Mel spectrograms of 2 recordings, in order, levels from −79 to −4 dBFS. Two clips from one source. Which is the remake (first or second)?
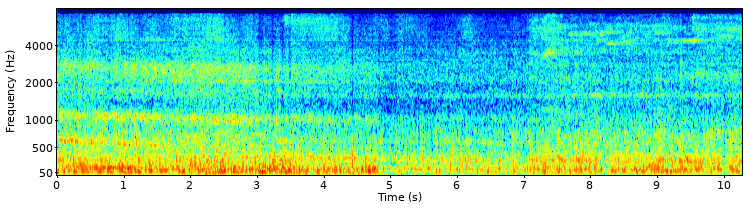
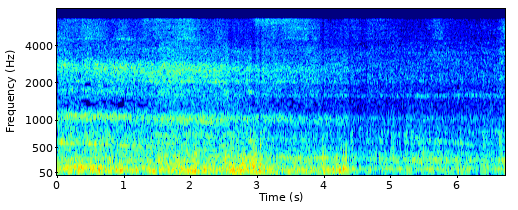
first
